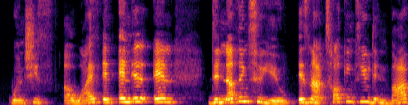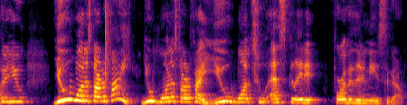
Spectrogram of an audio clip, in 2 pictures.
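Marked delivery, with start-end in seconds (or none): 6.1-7.3 much higher and louder, calling her out; indignant. Real, not acted. Scolding the mother who picked a fight, indignant and loud. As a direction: say it like an accusation.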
